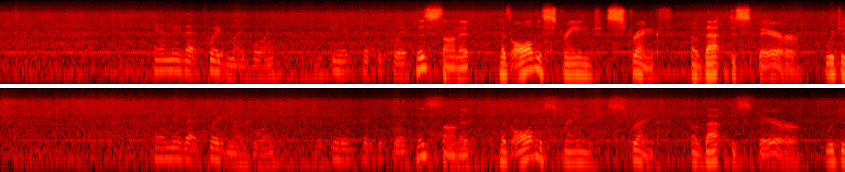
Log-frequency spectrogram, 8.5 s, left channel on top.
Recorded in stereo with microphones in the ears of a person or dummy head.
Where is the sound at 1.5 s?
75° left (ahead or behind), 1.6 m.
